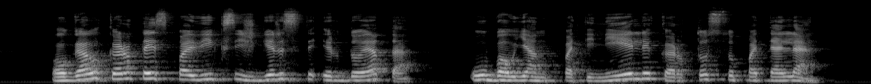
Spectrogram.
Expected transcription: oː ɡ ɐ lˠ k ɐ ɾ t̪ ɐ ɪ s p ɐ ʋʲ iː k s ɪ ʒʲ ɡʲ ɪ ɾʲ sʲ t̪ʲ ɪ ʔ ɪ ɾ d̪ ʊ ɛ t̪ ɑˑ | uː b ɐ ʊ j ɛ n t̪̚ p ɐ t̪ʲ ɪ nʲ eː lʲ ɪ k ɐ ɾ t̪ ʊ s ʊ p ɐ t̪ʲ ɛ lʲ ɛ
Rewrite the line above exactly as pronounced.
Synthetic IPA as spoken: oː ɡ ɐ lˠ k ɐ ɾ t̪ ɐ ɪ s p ɐ ʋʲ iː k s ɪ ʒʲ ɡʲ ɪ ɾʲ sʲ t̪ʲ ɪ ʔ ɪ ɾ d̪ ʊ ɛ t̪ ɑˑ | uː b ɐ ʊ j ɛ n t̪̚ p ɐ t̪ʲ ɪ nʲ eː lʲ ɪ k ɐ ɾ t̪ ʊ s ʊ p ɐ t̪ʲ ɛ lʲ ɛ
